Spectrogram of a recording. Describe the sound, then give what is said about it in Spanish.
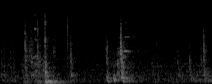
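A woman opens a door with a brief creak and a couple of soft clunks and rattles, then a fainter bump after a short pause, all fairly quiet with no voices. “Ella abre la puerta.”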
